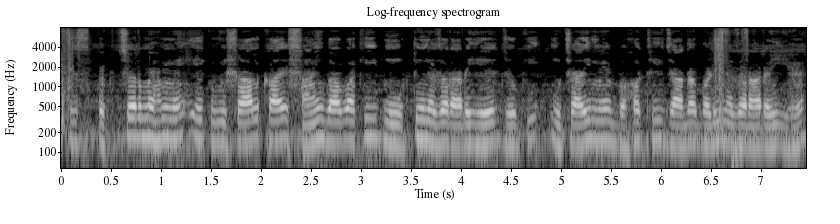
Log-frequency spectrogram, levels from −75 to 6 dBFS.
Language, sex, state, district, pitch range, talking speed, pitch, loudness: Hindi, male, Bihar, East Champaran, 135-155 Hz, 210 wpm, 145 Hz, -19 LUFS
